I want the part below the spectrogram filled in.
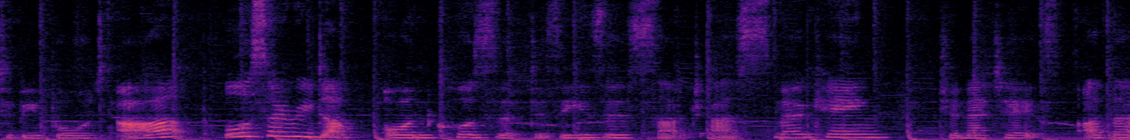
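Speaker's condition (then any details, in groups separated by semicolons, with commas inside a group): No condition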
